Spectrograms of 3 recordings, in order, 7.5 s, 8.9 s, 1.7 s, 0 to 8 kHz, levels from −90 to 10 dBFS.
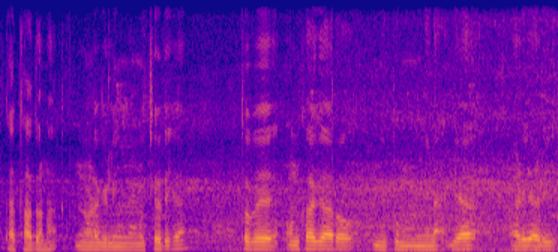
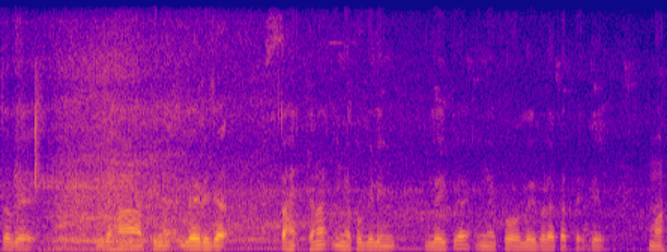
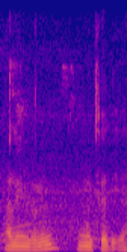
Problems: constant background noise, background conversations at intervals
